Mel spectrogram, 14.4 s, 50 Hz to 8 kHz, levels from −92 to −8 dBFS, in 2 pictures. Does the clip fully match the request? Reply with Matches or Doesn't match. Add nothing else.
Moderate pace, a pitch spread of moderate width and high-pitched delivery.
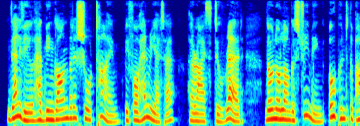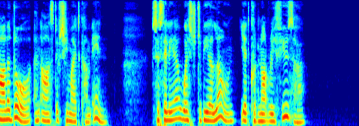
Matches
